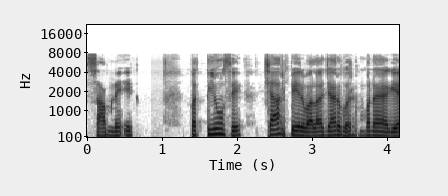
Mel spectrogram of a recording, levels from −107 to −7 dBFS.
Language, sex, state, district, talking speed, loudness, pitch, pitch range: Hindi, male, Uttar Pradesh, Lucknow, 145 wpm, -17 LUFS, 145 Hz, 140-155 Hz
